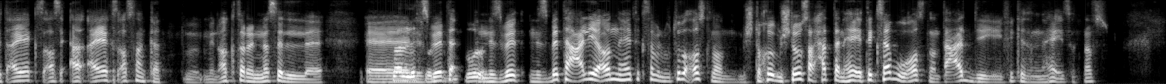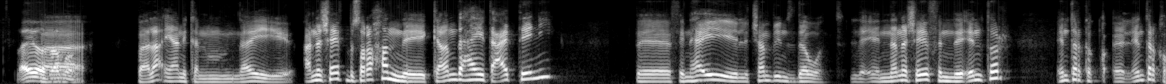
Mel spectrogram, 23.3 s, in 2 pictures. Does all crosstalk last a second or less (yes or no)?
no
